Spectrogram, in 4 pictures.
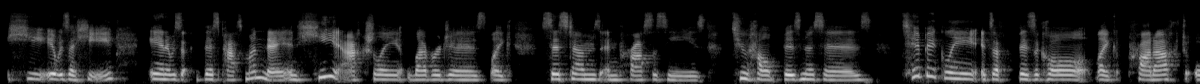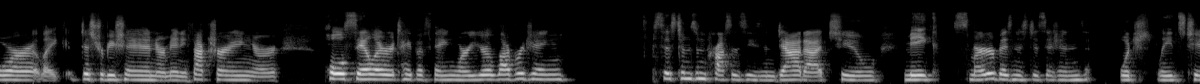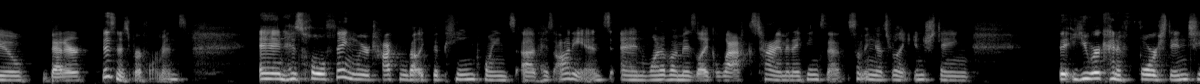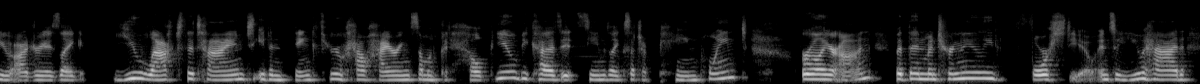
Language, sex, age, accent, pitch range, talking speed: English, female, 20-39, American, 205-240 Hz, 165 wpm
